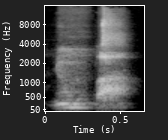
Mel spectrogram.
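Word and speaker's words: núŋpa: So number 2 is pronounced Numpa. Numpa is number 2.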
